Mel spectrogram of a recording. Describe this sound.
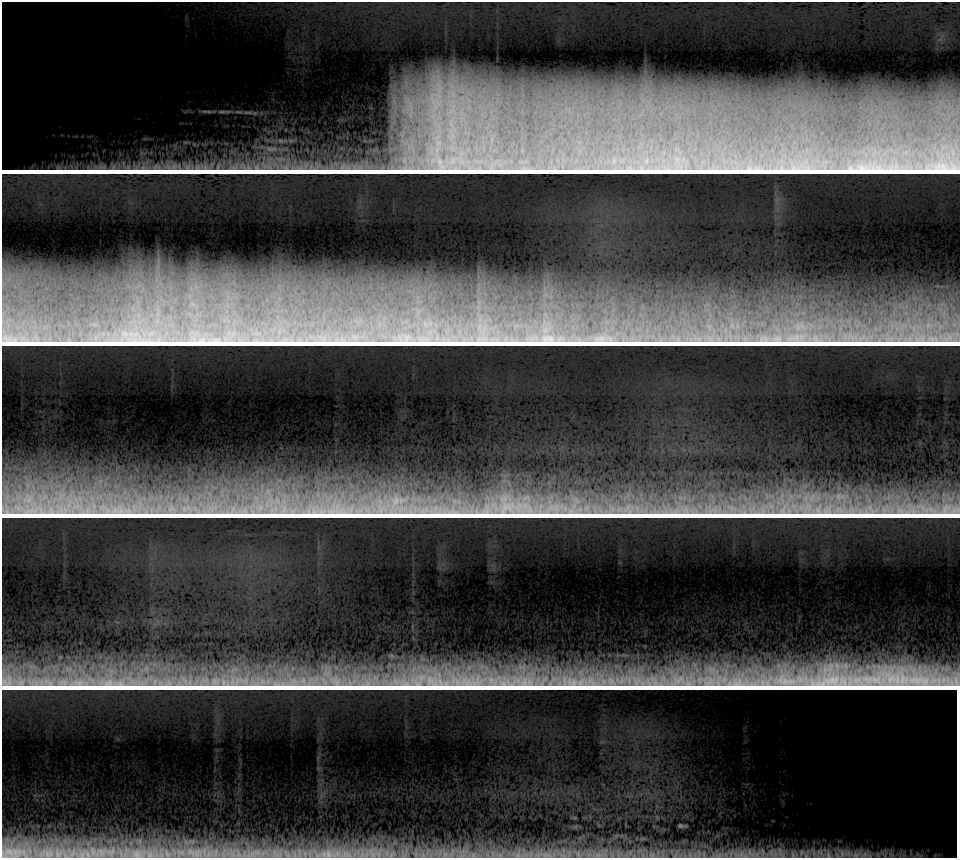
City thunderclap
ambience, street, Thunder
